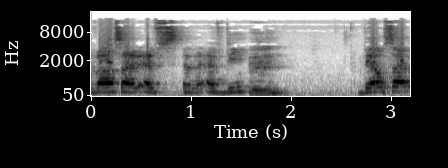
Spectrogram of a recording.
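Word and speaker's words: VeilSide: Vail Side, I think is what it was. Vail Side? Vail? I think it's Vail. Vail Side. V-E-I-L-S-I-D. I know how to spell it.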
